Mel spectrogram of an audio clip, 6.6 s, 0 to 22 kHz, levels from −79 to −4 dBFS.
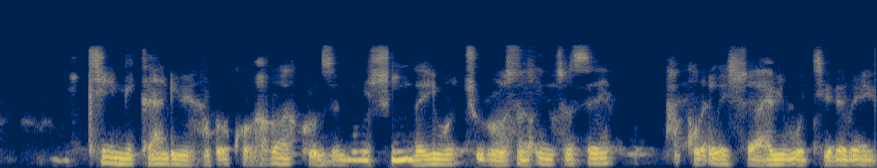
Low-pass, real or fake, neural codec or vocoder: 7.2 kHz; fake; codec, 16 kHz, 1 kbps, FreqCodec, larger model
